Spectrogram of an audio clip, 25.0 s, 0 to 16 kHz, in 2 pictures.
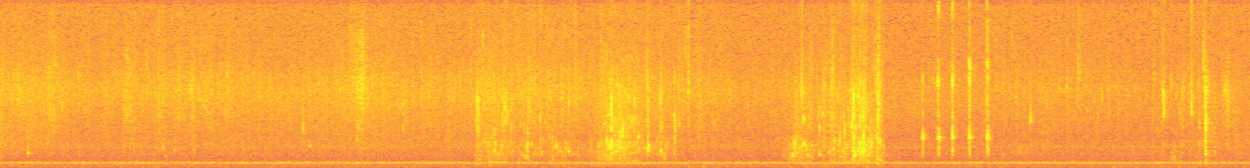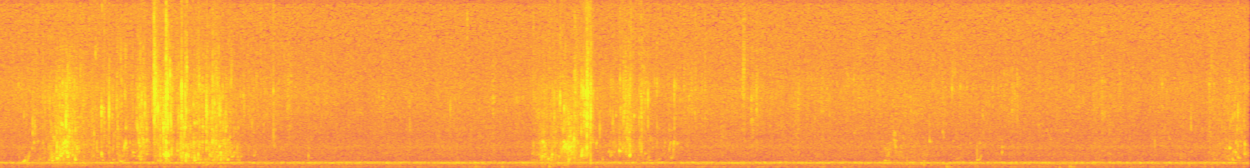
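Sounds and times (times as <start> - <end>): faint steady hum: 0.0 - 25.0
water splashing and trickling: 4.8 - 7.0, 7.9 - 8.9, 11.6 - 15.2, 17.8 - 19.4
small sharp clicks: 9.2 - 10.0.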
